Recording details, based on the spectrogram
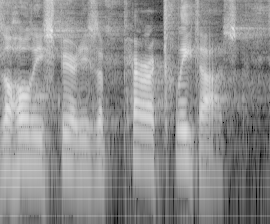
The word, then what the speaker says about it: parakletos: is the Greek word parakletos, or some pronounce it parakletos,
